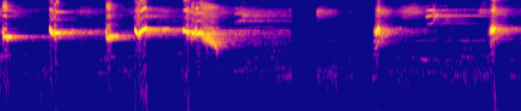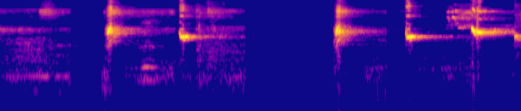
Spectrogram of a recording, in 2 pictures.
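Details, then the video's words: Common bulbul, Moroccan, singing short whistled phrases: each a sharp note dropping into a warbled slur, repeated about every second with pauses between. "استرخاء مع تغريد طائر البلبل المغربي صوت صفير البلابل."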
